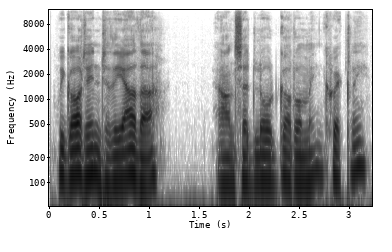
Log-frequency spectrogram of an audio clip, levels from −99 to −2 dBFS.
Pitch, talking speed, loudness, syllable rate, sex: 110 Hz, 165 wpm, -16 LUFS, 6.2 syllables/s, male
